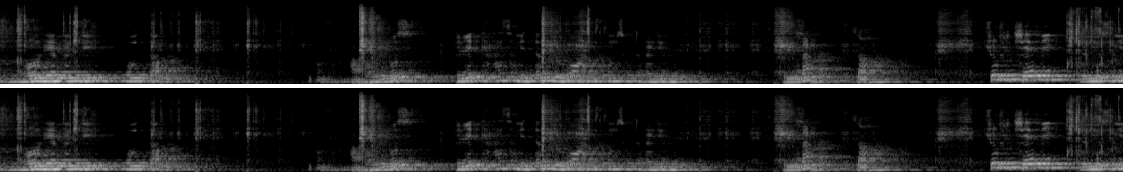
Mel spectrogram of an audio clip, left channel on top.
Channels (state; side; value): identical; both; correlation 1.00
